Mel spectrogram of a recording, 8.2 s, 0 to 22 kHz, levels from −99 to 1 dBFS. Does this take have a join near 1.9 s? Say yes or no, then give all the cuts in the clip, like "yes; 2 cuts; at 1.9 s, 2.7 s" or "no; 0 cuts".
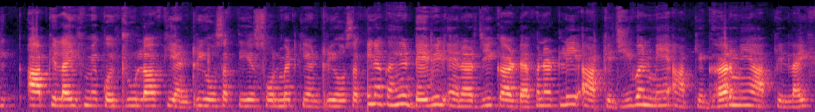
no; 1 cut; at 3.7 s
